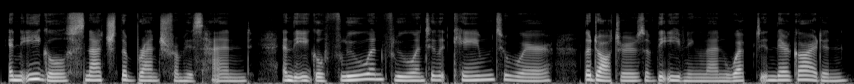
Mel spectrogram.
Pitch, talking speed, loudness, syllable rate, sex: 185 Hz, 205 wpm, -19 LUFS, 4.9 syllables/s, female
